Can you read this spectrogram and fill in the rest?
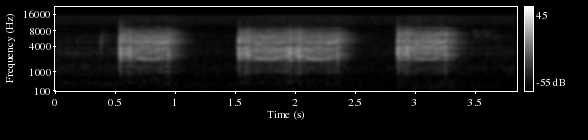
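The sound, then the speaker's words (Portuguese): Three camera shutter clicks, each a sharp snap followed by a brief bright mechanical whir, separated by short pauses. Crisp and high-pitched, with no talking. “Se você disse fotografia, então você acertou.”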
